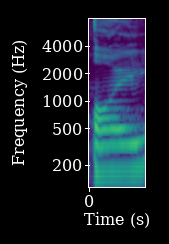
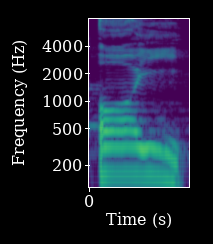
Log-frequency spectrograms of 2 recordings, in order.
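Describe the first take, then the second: First: The vowels glide together into one sound. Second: The vowels are said as two separate sounds. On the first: The speaker calls it wrong. "Not OI as in boy" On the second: The speaker calls it right. "two distinct vowels"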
